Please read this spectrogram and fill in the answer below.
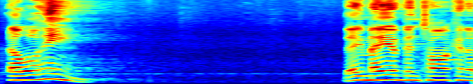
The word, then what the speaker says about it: Elohim: The Hebrew word here is Elohim, just like it's spelled, H-I-M at the end, Elohim.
